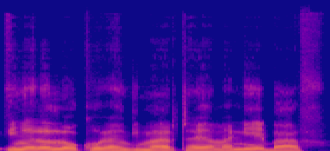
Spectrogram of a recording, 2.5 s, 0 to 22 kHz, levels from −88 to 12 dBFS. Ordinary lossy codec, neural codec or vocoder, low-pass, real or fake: none; codec, 44.1 kHz, 2.6 kbps, SNAC; none; fake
